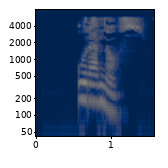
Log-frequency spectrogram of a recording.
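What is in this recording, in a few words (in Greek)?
"uranos", Greek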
